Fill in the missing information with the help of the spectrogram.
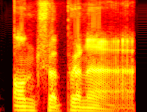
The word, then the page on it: entrepreneur: British English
